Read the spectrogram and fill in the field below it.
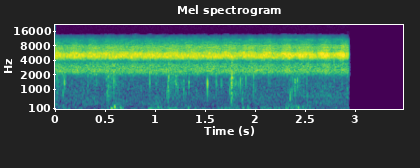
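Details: Cicadas in Park Šuma Musapstan, Zadar, August 2014: a steady, dense, high-pitched shimmering buzz that holds unbroken for about three seconds, with faint soft rustles underneath.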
